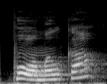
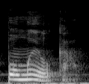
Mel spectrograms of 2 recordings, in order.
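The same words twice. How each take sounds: First: "Pomyłka" stressed on PO; stress on first syllable. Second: "pomyłka" stressed on MYŁ; middle-stressed "pomyłka", falling; stress on second syllable. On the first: Teacher recapping two ways, "Pomyłka" stressed on PO. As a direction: hit the start of "Pomyłka". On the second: Teacher recapping two ways, "pomyłka" stressed on MYŁ. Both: Shown as a demonstration. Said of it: "pronounce this word in two ways".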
